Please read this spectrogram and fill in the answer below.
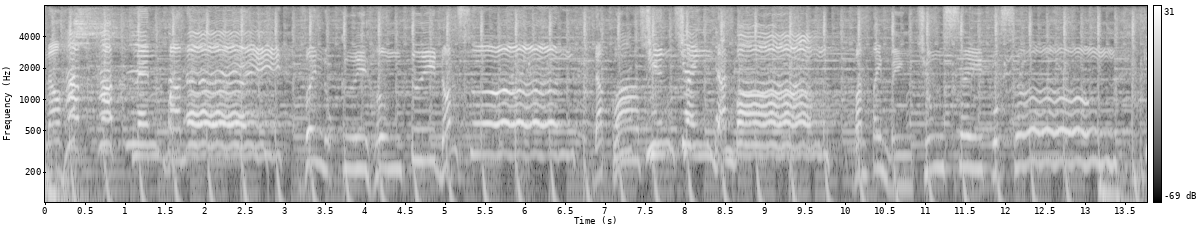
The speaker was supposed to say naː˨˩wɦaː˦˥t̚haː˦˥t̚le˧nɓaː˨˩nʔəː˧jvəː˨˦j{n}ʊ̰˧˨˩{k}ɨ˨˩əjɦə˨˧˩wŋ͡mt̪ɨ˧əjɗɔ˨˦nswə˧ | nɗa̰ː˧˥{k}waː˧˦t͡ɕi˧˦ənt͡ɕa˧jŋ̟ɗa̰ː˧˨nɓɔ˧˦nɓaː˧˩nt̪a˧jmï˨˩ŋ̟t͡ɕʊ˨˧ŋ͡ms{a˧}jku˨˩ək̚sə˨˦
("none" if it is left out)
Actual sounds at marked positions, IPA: n, k, k, ə˧

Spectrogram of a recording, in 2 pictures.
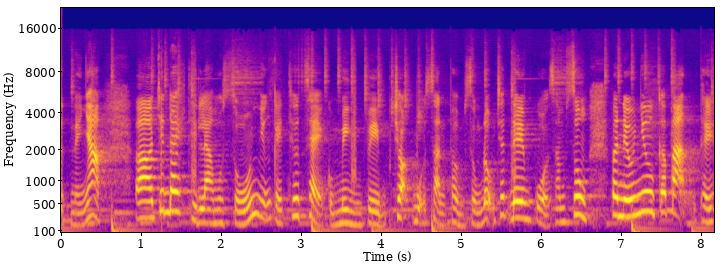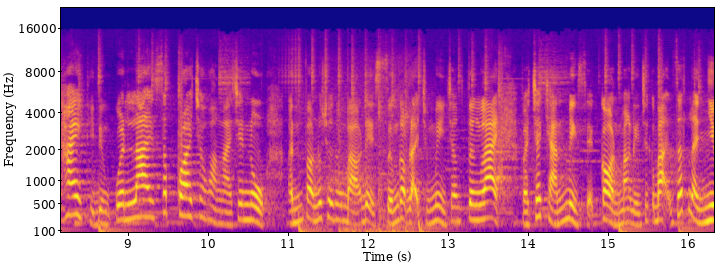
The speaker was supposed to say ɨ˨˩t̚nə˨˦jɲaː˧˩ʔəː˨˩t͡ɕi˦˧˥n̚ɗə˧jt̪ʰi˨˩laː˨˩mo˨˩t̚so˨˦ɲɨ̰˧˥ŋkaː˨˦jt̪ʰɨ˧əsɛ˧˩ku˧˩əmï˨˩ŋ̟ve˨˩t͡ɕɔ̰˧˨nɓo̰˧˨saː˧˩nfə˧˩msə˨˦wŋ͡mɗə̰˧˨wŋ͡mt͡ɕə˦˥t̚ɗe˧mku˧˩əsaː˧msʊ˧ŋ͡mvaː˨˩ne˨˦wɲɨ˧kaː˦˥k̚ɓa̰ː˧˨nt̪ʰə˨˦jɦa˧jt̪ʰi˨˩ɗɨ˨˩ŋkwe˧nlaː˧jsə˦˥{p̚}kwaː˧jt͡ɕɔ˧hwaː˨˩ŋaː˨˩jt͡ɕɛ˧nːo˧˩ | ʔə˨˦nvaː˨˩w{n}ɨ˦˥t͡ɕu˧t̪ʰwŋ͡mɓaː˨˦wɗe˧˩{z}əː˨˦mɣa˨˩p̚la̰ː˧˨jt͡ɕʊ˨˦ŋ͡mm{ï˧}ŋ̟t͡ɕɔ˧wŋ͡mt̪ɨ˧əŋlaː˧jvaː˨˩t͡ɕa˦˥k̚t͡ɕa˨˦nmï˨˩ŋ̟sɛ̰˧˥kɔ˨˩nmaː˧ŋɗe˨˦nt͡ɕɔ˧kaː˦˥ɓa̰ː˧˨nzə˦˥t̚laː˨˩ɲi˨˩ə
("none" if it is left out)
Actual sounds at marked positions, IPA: p̚, n, s, ï˨˩

